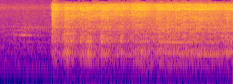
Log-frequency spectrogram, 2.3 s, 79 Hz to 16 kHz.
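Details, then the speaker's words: Peugeot 207 1.4 petrol engine (2008), cold start: catches into a loud, dry metallic clatter over the idle. Stretched timing chain; on this engine the chain guide shattered and pieces fell into the oil pump. "Donc, voici le bruit d'une chaîne de distribution qui est détendue, donc à froid. Écoute le bruit. C'est sur le même moteur, hein."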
